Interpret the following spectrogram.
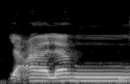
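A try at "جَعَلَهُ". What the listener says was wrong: जअलहु ना, जअलहु, जअलहु, क्योंकि एन के ऊपर भी तो जबर है, खींचना नहीं है, जअलहु,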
